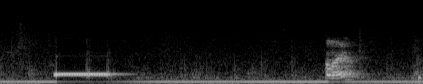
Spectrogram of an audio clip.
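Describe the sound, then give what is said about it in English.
A telephone call placed to a witness for a public hearing on House Bill 2931: a steady low line hum, a short burst of single-pitch dialing tones, then a brief ring-like chirp near the end, moderately loud with no one speaking. “Okay, we'll get him on the phone first.”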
